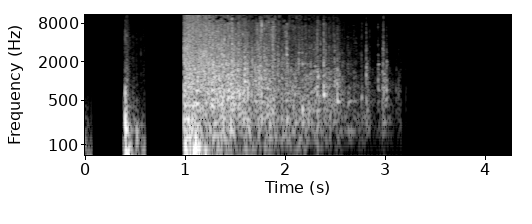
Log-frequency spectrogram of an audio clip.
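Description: Splintered wood pieces scatter and clatter.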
